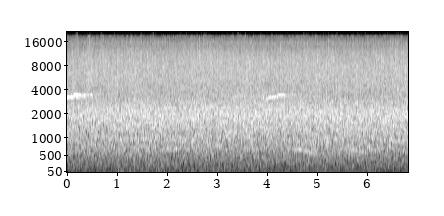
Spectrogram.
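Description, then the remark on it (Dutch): A crowd applauds steadily and loudly, a dense wash of many hands clapping that holds at an even level for about seven seconds with no voices over it. “Geef ze nog een enorm applaus, dames en heren.”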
